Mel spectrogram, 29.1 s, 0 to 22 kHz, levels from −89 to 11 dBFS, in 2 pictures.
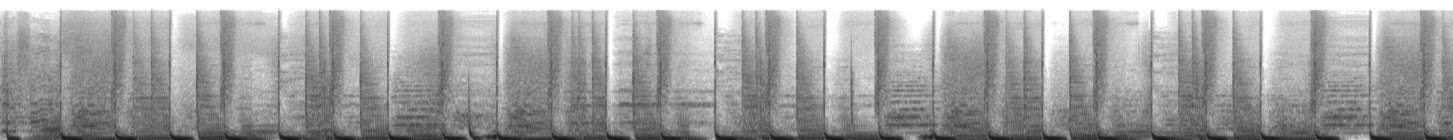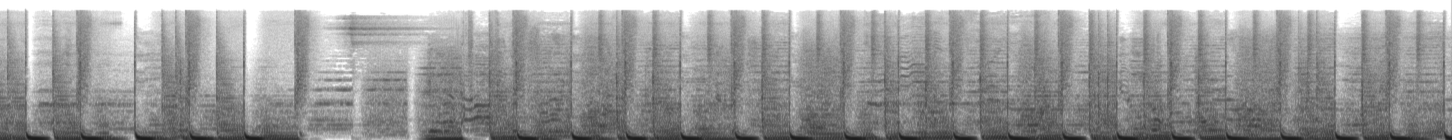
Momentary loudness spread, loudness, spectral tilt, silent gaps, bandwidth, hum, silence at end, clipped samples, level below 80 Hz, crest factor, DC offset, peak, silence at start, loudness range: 4 LU; -12 LUFS; -5.5 dB/octave; none; 15.5 kHz; none; 0 s; under 0.1%; -10 dBFS; 8 dB; under 0.1%; 0 dBFS; 0 s; 2 LU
